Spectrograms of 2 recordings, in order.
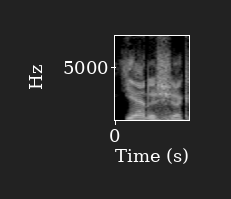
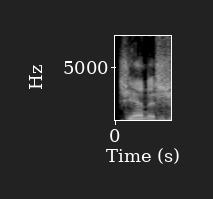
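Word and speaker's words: Janecek: I guess last name janish right which is yanek not Janes a l americ pronunciation yeah it's like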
